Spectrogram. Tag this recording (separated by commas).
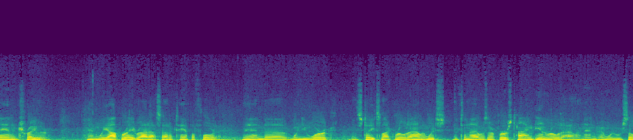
Speech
